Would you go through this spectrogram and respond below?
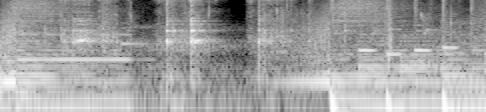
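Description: Prawns tossed with salt and turmeric in a bowl, producing close clinks and knocks of utensils against the bowl, wet squishy sounds and a brief quieter pause in the middle, with no talking.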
